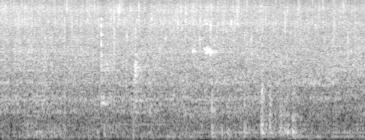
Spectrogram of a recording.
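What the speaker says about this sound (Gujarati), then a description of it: "વચ્ચે વચ્ચે બટેટાને હલાવતા રહેવું." Potatoes fry in a pan with a close, loud, steady sizzle while a spoon stirs them in scattered scraping strokes. No one speaks.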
